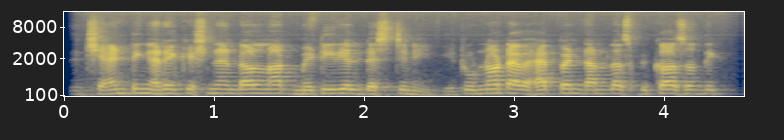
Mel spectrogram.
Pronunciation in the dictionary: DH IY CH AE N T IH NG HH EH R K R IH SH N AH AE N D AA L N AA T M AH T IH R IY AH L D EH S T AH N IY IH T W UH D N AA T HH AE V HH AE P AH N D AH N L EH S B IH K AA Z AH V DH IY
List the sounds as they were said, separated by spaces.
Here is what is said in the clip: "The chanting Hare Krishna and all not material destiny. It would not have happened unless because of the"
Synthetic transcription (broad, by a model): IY CH AE N T IH NG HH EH R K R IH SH N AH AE N D AA L N AA T M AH T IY R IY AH L D EH S T AH N IY IH T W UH D N AA T HH AE V HH AE P AH N D AH N L EH S B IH K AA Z AH V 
